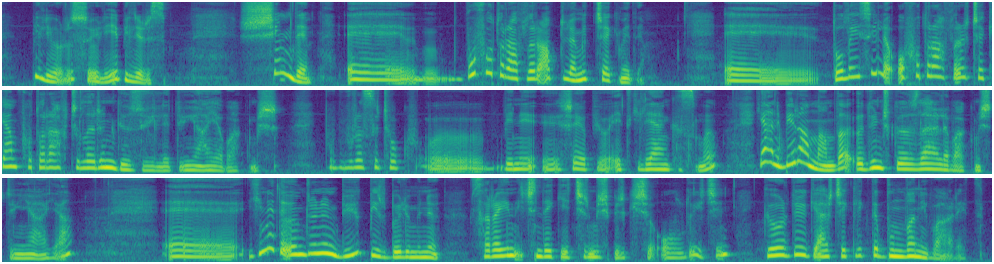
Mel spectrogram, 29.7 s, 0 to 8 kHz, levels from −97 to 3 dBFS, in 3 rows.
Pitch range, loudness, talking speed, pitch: 180-270 Hz, -15 LUFS, 105 wpm, 230 Hz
